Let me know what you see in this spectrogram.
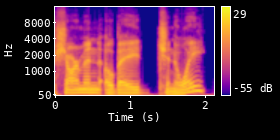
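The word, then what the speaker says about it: Sharmeen Obaid-Chinoy: gonna be directed by Charmin obey chenoy because that's how you say it uh now this is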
